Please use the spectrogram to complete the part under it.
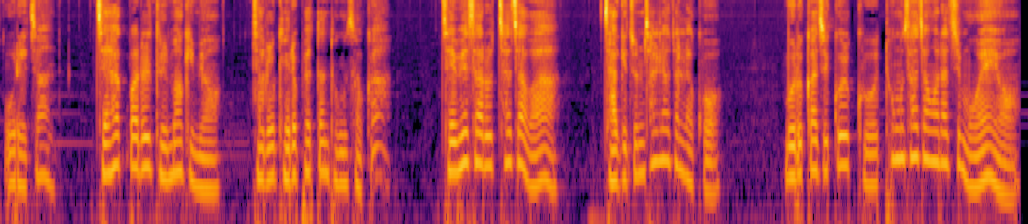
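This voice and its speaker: A woman narrating a first-person story in a calm, conversational storytelling manner. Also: medium pitch, normal speed, no echo, studio quality, faint music behind.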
